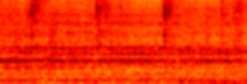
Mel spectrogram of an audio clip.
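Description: A vehicle engine running steadily, a low even hum with background street noise.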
